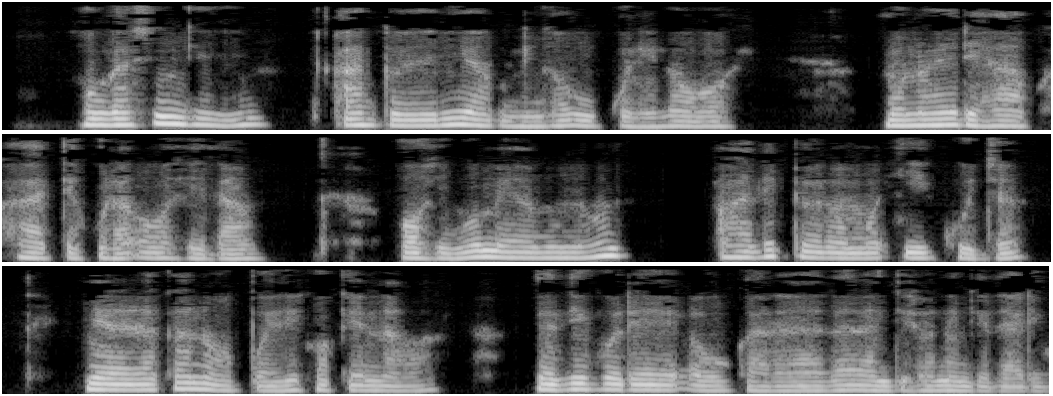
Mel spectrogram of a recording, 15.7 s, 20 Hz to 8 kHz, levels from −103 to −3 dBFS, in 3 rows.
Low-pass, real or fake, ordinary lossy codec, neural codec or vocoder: 7.2 kHz; fake; MP3, 32 kbps; codec, 16 kHz, 8 kbps, FreqCodec, smaller model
